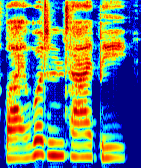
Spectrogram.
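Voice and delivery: usual speaking voice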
